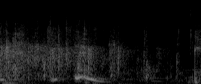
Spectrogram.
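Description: audience applauding

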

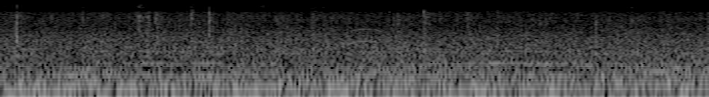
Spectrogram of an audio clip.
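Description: rain falling

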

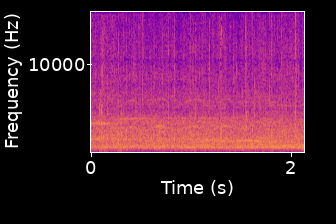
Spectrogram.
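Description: crowd cheering

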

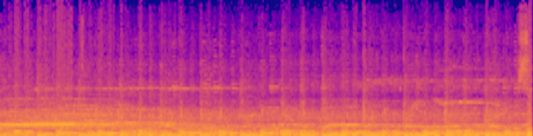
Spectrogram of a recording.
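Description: audience applause and cheering

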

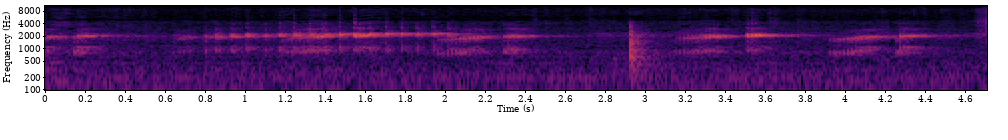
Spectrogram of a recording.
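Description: toads croaking

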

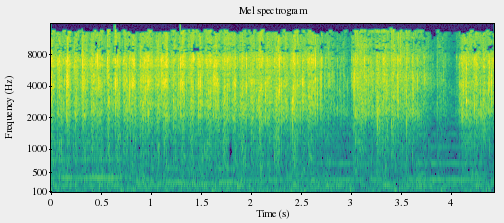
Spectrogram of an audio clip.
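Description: ice shaken

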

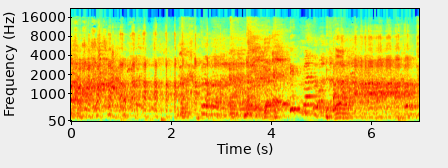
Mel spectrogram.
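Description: coughing

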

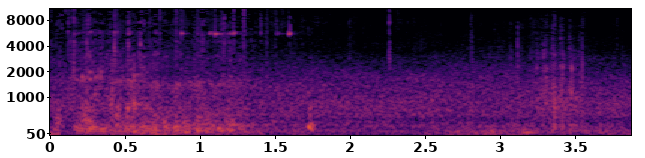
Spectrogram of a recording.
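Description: horse

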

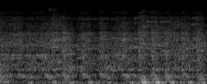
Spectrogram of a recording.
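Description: motorcycle engine running nearby

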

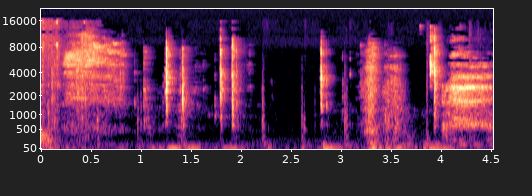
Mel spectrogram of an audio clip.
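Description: computer keyboard typing

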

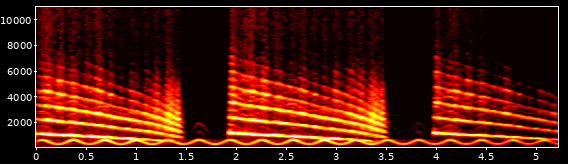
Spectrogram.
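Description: alarm siren sound effect

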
